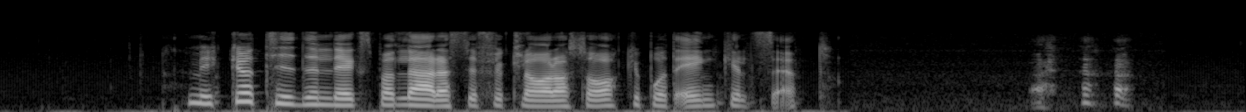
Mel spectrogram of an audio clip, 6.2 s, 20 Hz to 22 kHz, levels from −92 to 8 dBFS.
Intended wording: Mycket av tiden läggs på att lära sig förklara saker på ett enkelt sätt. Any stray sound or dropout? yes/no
yes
